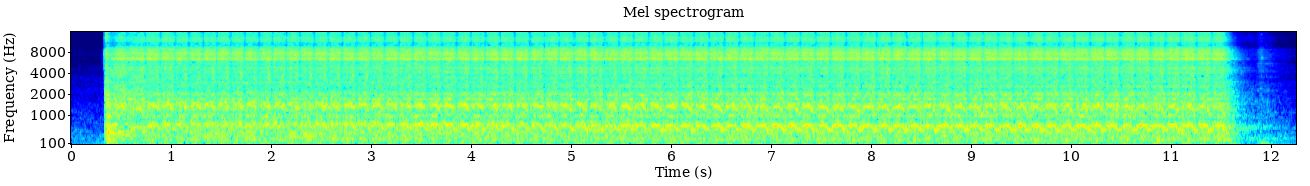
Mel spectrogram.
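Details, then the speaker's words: Wheel Horse 416 Hydro with 16 hp engine, sat outside two years, fuel filter pulled and its end put in a water bottle to test the pump: eleven seconds of steady cranking at about three turns a second, never catches; pump is delivering fuel. "now I'm just going to stick the end of this filter in a water bottle and we'll crank her over and we'll see if it's pumping"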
